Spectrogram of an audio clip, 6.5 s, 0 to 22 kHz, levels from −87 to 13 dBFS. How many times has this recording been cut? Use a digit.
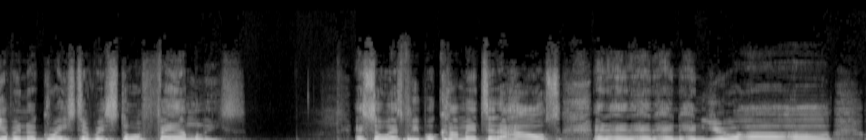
1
